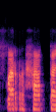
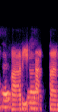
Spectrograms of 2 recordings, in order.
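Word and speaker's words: فَرِحَةً: Farhatan. Ini Farhatan ya? Iya. Yang betul itu Farihatan ya. Baru mau ngomong satu Farihatan, kenapa itu Farhatan ya? Fariha. Ya, Farihatan. Ini bacanya Farihatan.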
